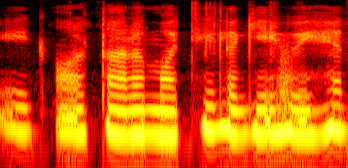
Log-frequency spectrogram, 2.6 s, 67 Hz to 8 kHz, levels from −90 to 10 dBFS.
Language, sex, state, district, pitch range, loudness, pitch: Hindi, female, Bihar, Gaya, 170-190 Hz, -15 LUFS, 180 Hz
